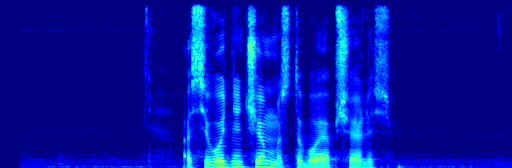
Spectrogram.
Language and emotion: Russian, neutral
